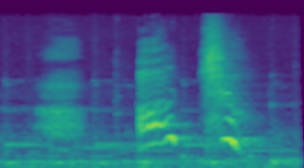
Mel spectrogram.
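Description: A woman sneezing into her elbow: a breathy in-breath, then a loud 'ah-choo' about a second in that rises and then falls in pitch. Soft background music plays under it.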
